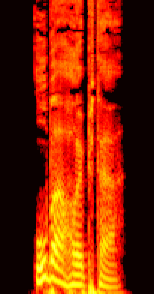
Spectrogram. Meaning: nominative/accusative/genitive plural of Oberhaupt
- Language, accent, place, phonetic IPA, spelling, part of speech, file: German, Germany, Berlin, [ˈoːbɐˌhɔɪ̯ptɐ], Oberhäupter, noun, De-Oberhäupter.ogg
